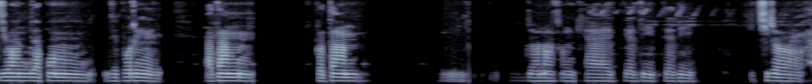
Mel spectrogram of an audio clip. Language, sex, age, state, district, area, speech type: Odia, male, 18-30, Odisha, Bargarh, urban, spontaneous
